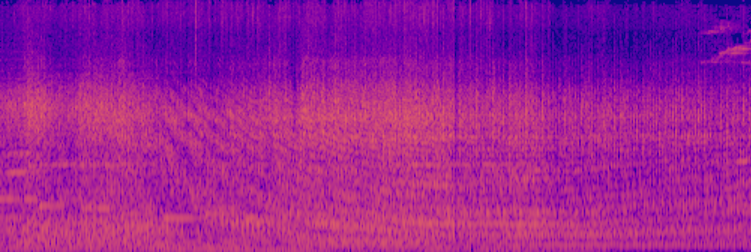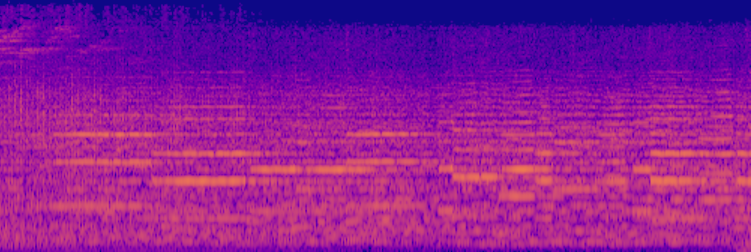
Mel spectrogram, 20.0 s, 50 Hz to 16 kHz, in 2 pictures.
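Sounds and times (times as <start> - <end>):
propeller airplane passing: 0.0 - 13.7, 19.8 - 20.0
quiet background music: 0.0 - 20.0.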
